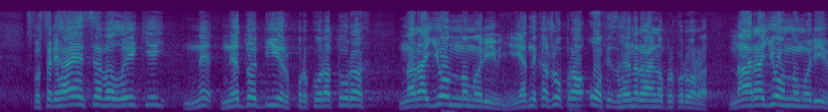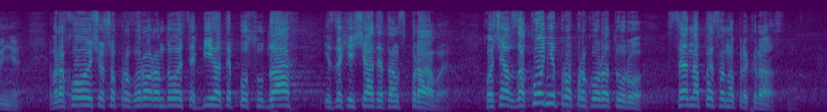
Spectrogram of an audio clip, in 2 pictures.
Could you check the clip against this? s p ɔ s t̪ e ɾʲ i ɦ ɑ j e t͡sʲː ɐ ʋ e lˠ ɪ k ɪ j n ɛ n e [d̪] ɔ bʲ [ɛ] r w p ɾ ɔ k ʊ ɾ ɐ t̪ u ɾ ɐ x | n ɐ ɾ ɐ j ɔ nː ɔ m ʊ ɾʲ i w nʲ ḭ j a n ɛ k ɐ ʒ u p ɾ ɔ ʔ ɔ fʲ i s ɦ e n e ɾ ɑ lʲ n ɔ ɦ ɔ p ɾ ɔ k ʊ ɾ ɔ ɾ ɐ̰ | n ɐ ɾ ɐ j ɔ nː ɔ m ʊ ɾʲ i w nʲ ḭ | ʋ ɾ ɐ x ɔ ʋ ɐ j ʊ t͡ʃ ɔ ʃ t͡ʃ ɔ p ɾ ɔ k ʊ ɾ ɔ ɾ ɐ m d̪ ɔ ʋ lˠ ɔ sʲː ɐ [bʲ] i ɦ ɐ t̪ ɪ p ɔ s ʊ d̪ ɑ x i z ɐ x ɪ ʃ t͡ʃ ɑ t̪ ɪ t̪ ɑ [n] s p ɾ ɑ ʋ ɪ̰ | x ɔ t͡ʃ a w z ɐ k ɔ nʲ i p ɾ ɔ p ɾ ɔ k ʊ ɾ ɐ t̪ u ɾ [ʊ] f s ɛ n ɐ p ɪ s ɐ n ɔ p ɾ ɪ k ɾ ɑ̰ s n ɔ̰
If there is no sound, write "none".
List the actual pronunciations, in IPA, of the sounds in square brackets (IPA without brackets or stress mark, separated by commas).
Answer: d̪, i, bʲ, m, ʊ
